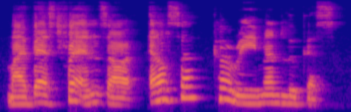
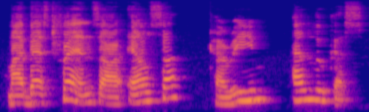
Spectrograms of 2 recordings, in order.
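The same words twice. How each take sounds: First: "Kareem and Lucas" run straight together, with no pause before "and", falling at the end; no comma before and. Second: "Elsa, Kareem, and Lucas" with a clear pause after "Kareem" before "and"; comma before and. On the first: Teacher showing the class a list with no comma before and. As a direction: read "Kareem, and Lucas" as one smooth run that drops at the end. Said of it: "but not in the bottom sentence".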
